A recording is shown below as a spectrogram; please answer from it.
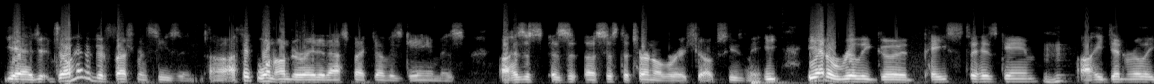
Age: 30-49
